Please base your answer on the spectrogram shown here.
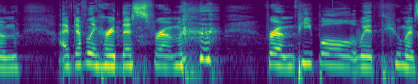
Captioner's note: laughs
